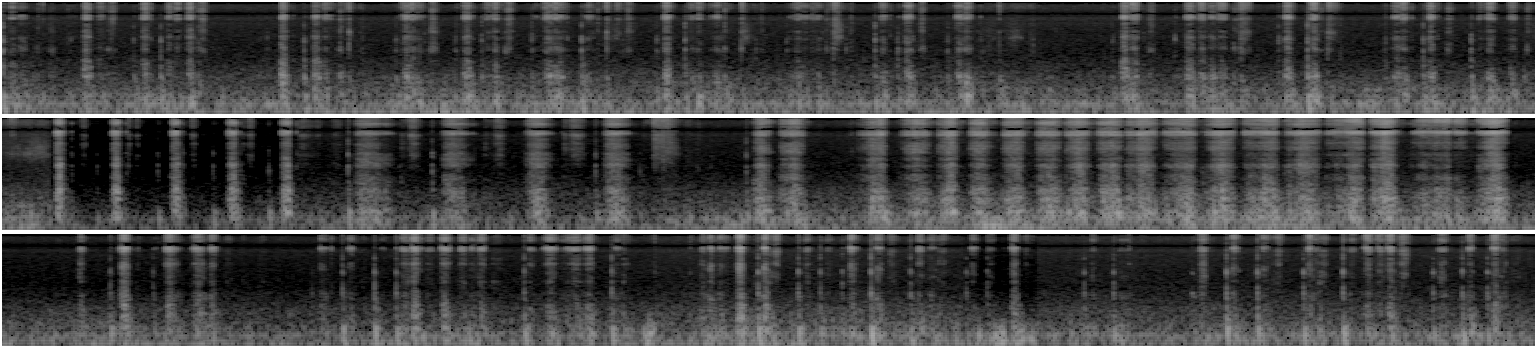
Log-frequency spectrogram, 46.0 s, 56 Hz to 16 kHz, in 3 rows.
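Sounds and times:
pencil scratching on paper: 0:00.0 - 0:02.1, 0:02.7 - 0:10.2, 0:11.1 - 0:22.2, 0:22.8 - 0:30.4, 0:31.4 - 0:32.9, 0:33.8 - 0:36.9, 0:37.6 - 0:42.0, 0:42.6 - 0:45.8.

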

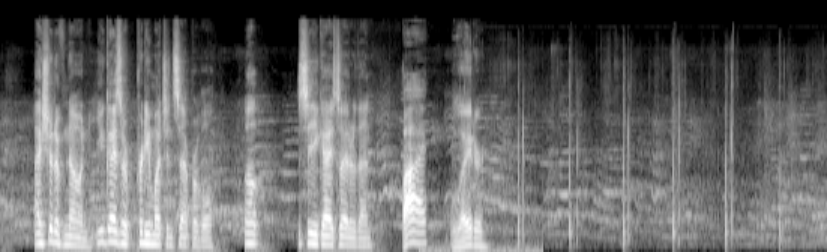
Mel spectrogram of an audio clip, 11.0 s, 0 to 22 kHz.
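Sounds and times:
murmur of background chatter: 0:00.0 - 0:11.0
footsteps on hard floor: 0:06.8 - 0:07.7.

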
